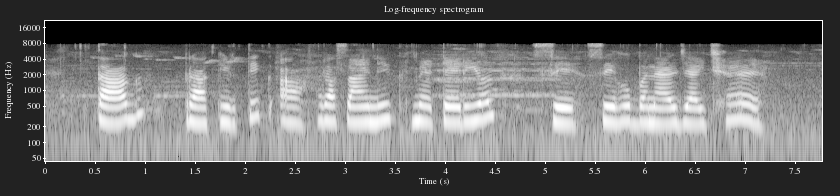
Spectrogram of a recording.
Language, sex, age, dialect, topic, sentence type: Maithili, female, 60-100, Bajjika, agriculture, statement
